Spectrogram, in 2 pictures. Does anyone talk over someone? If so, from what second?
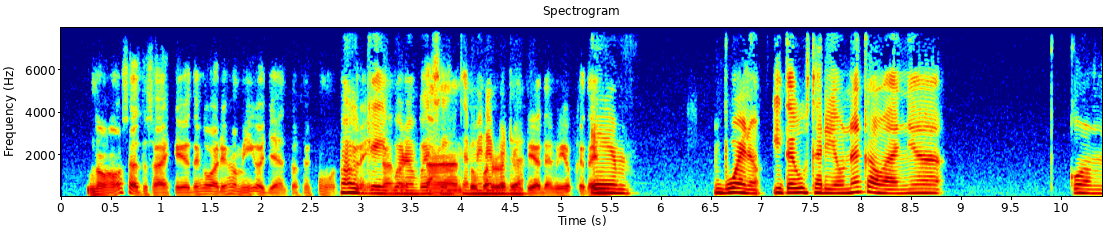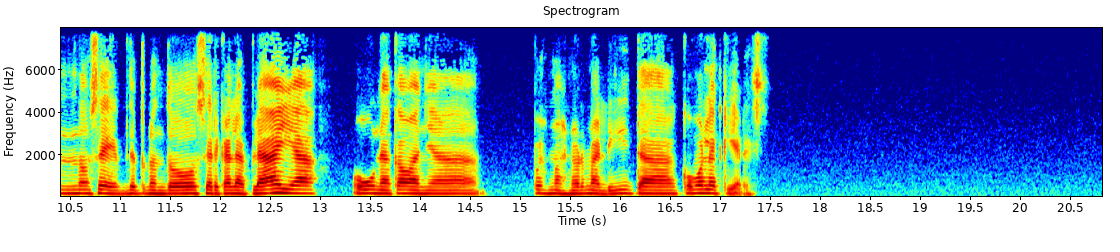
2.8 s

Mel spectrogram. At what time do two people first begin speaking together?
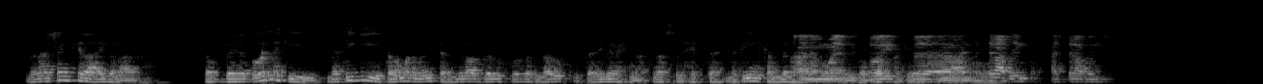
7.9 s

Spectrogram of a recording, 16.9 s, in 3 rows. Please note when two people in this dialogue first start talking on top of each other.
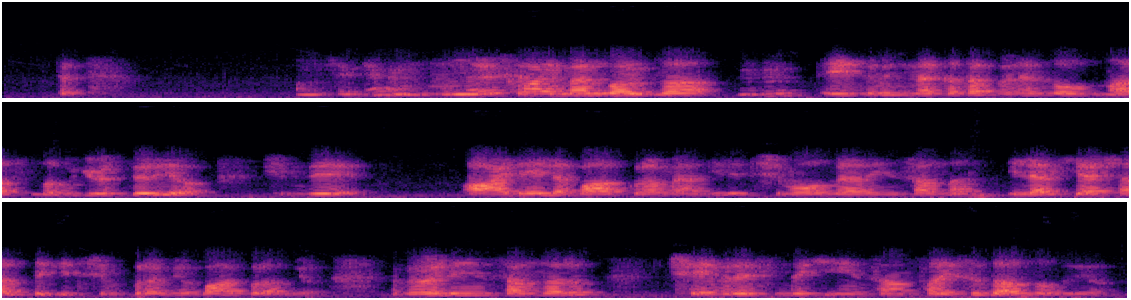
1.9 s

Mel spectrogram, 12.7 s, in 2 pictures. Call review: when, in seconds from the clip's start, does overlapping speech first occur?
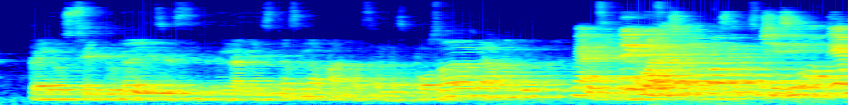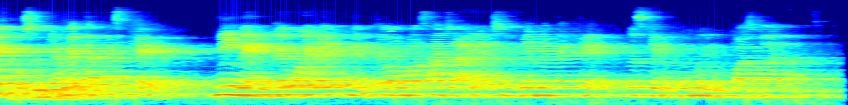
4.4 s

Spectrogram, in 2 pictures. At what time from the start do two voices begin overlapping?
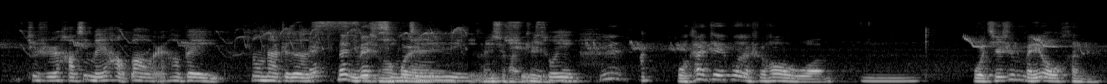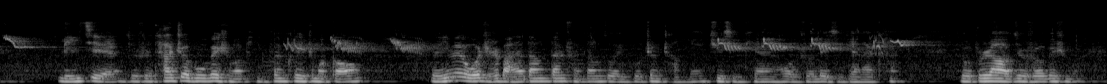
3.1 s

